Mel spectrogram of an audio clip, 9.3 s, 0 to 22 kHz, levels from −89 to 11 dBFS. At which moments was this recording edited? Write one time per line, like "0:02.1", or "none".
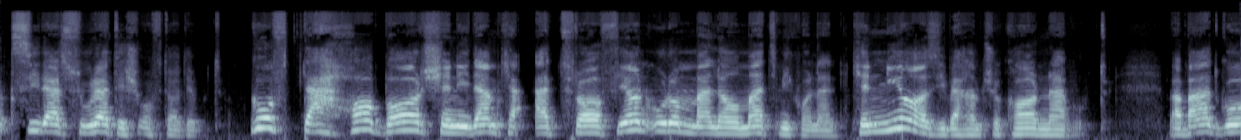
0:01.9
0:06.3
